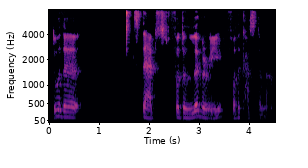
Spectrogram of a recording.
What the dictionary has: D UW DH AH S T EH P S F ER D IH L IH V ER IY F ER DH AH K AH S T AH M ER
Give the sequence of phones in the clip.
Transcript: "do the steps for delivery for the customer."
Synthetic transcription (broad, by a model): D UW DH AH S T EH P S F ER D IH L IH V ER IY F ER DH AH K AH S T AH M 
